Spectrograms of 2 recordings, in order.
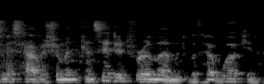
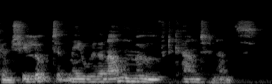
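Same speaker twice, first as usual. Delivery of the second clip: usual speaking voice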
